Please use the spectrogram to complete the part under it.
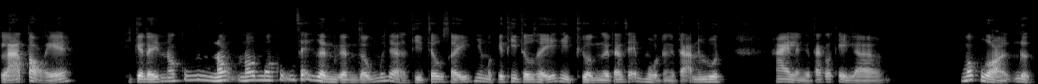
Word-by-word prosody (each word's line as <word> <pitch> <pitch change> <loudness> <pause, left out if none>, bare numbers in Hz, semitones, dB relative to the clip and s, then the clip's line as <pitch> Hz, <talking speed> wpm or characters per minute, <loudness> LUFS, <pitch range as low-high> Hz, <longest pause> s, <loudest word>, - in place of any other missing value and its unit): lá - - +5
tỏi - - +2
ấy. - - +1 0.5
Thì - - -22
cái - - +7
đấy 115 +2 +6
nó 160 +2 -4
cũng 200 -4 -3
nó 190 +2 +5
nó 185 +3 +2
nó 195 0 +1
cũng 210 - -5
sẽ - - -1
gần 140 - +4
gần 110 -1 0
giống 115 +7 0
với 165 - -6
cả 110 - 0
thịt 110 - -3
trâu 125 -1 +1
sấy, 115 +1 0
nhưng 155 -3 -6
mà 120 - -5
cái 125 - 0
thịt 140 -3 -3
trâu 115 - +4
sấy 120 - +2
thì 120 -4 -3
thường 100 0 +2
người 100 0 +1
ta 115 - +1
sẽ - - -3
một 115 -7 -4
là 95 - -7
người 90 - -9
ta - - -1
ăn 115 - -2
luôn, 120 0 +1 0.5
hai 125 -1 +1
là 105 -3 -2
người 95 -1 -6
ta 110 - -2
có 130 - -4
thể - - 0
là 90 -1 -3 0.8
bóp 205 +3 +2
gỏi - - +4
cũng - - -12
được, - - -2
120 Hz, 285 wpm, -23 LUFS, 110-165 Hz, 0.8 s, cái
